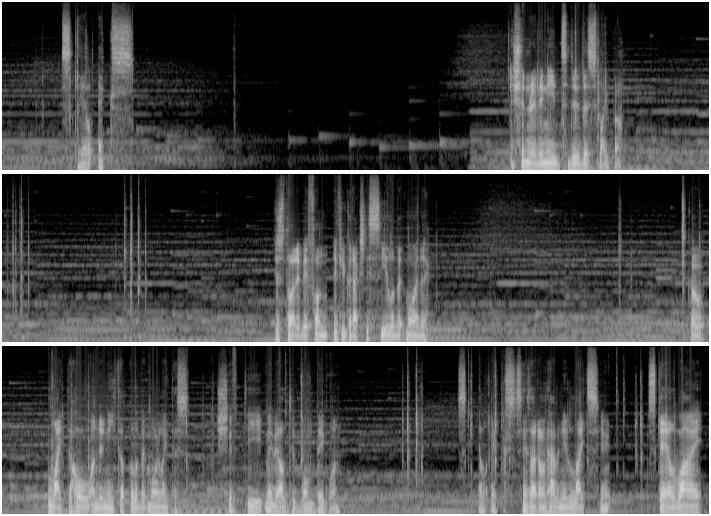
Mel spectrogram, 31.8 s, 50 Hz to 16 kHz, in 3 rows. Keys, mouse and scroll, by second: 0.4 s, 2.0 middle click, 3.2 KP_1, 5.3-7.1 middle drag, 7.6 middle click, 8.6 shift+d, 10.6 shift+d, 12.4 shift+d, 14.6-15.9 middle drag, 16.2 middle click, 18.2 click, 19.6 KP_1, 20.6 KP_7, 22.0 ctrl+KP_7, 24.2 shift+d, 25.6 s, 27.0 s, 28.4 s, 30.6 s.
